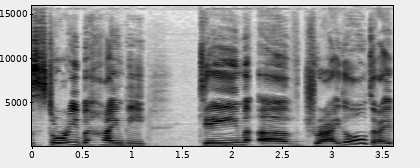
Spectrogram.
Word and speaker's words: dreidel: Can you tell us maybe some more about the traditions, like the story behind the game of dreidel? Did I pronounce that right?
